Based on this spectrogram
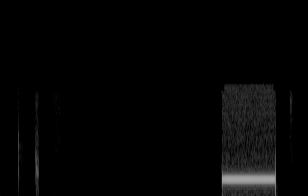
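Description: A telephone ringback tone while a call is transferred: two faint clicks, then a single steady mid-pitched beep lasting under a second, followed by silence.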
